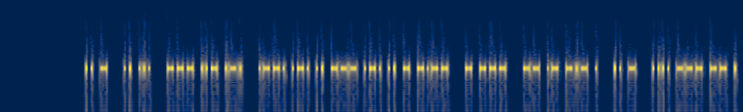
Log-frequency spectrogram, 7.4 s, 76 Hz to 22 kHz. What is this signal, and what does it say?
Morse code, heard as a keyed tone, about 46 wpm, 700 Hz. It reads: IT IS OUR PRIORITY TO MAKE IT HOME
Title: Sentences from Top 1600 Words 50wpm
